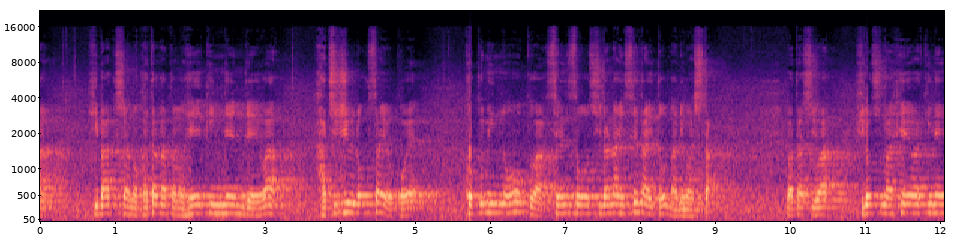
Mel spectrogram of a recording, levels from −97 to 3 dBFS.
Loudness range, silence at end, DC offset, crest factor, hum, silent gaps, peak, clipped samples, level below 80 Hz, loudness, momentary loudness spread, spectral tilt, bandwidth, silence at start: 2 LU; 0 s; under 0.1%; 16 dB; none; none; 0 dBFS; under 0.1%; -44 dBFS; -16 LUFS; 12 LU; -6.5 dB/octave; 12 kHz; 0 s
